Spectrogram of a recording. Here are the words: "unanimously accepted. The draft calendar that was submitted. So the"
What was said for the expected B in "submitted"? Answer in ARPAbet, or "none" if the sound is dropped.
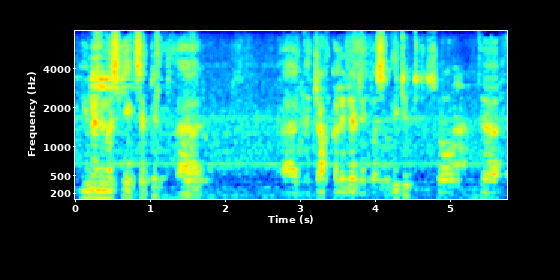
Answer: none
